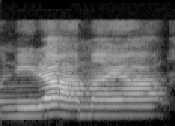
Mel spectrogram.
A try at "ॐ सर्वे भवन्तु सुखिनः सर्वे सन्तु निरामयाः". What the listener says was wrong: Niramayaha. Visarga should be recited here. Niramayaha.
